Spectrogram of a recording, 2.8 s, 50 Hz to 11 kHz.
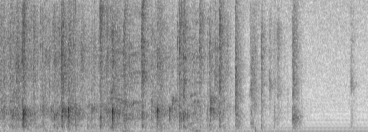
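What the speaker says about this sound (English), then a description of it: "And once again, applause, please." Audience applause fills the room at the opening of the CEBioForum 2024 conference, a steady patter of many hands over a low hum, tapering off near the end.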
